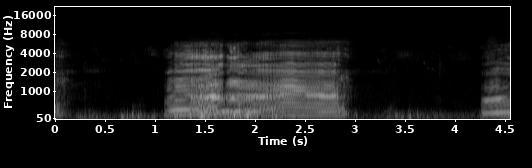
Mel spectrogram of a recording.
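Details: A camel in Abu Dhabi, recorded in the mating season, lets out a wavering, harmonic moaning bellow of about two seconds, with faint rustling before and a second call beginning at the end.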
